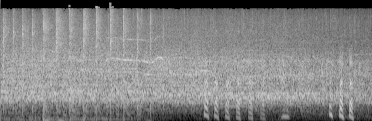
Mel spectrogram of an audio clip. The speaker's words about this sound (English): Come on, church, this is our what we do usually when a guest speaker comes. We stand up and we welcome him with standing ovation and a huge applause.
